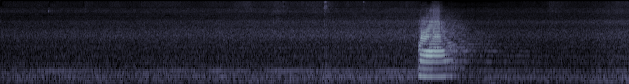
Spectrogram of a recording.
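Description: A passing train in Guntramsdorf-Thallern sounds a single short, loud horn blast about three seconds in, standing out over the steady rumble of the train rolling by.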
